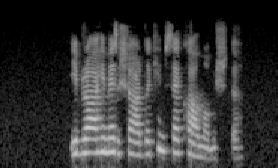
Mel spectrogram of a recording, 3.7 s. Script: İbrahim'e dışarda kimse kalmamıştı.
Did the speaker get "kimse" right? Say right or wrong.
right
